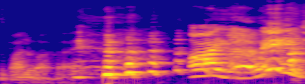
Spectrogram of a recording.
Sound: laughing

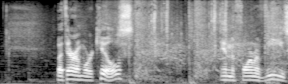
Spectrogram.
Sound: Bugdogs snarl, Shotgun blasts ensue

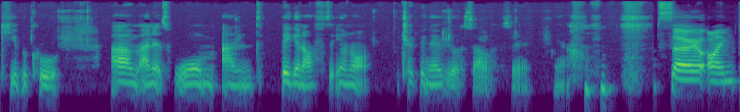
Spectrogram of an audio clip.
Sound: laughter

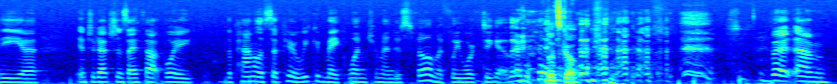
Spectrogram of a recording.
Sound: laughter

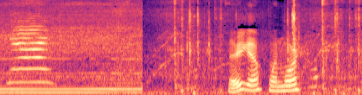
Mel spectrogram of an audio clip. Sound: engine starting

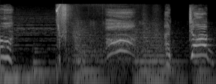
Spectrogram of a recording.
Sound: gasping

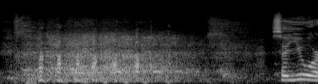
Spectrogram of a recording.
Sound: everybody laughs

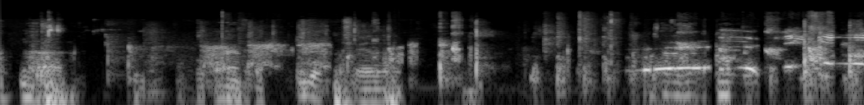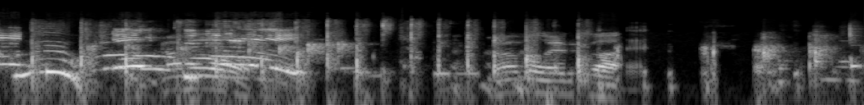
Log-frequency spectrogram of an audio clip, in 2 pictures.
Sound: audience cheers and claps

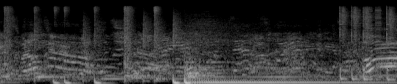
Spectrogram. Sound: indistinct chatter; yells

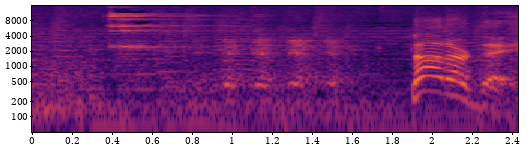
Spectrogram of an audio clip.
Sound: chuckling

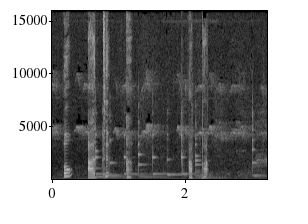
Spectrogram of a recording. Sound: cellphone ringing

